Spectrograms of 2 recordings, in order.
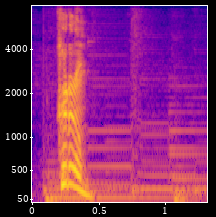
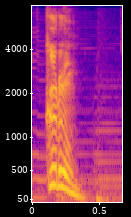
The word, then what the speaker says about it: krum: And the last example on it is pronounced krum. It is pronounced krum, which means cold in English, tsanyi in Hausa.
